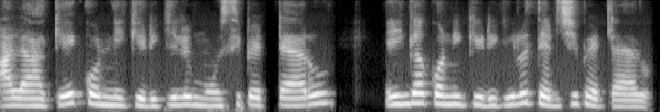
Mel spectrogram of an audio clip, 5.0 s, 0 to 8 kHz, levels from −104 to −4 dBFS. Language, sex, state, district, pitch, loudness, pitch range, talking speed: Telugu, female, Telangana, Hyderabad, 205 Hz, -16 LUFS, 190-225 Hz, 120 wpm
